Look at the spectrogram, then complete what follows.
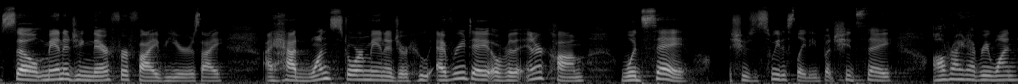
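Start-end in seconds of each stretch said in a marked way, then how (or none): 9.3-10.2 extremely soft, hushed, quiet voice. Retelling a store manager's daily intercom greeting, imitating a very soft voice. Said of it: "in the softest voice ever".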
